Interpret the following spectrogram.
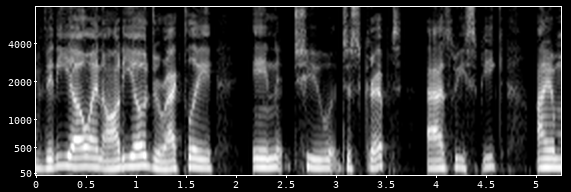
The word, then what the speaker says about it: Descript: So I'm going to say Descript, like description. I guess if you say description, that's how you pronounce it.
